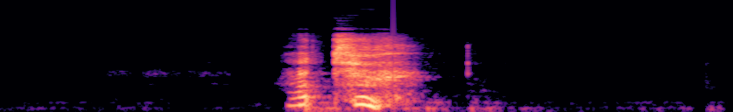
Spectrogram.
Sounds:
Sneeze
